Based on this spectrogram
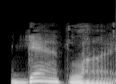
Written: gantline

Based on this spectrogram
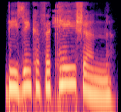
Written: dezincification

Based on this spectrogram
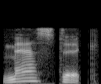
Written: mastic

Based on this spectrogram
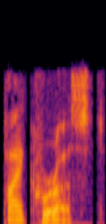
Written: piecrust

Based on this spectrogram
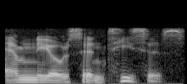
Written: amniocentesis

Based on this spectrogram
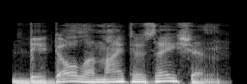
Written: dedolomitization

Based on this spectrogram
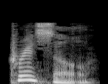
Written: crissal

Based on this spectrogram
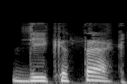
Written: decathect

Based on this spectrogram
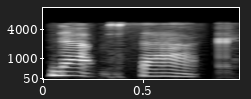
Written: knapsack

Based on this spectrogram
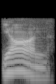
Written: yon

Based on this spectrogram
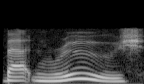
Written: Baton Rouge

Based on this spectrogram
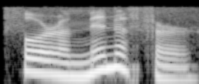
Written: foraminifer

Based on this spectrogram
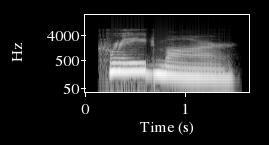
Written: Hreidmar

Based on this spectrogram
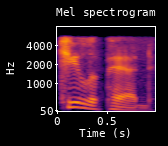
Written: cheliped

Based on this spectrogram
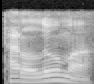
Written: Petaluma

